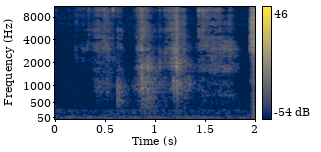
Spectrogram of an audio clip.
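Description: Faint rustle and a few soft ticks of a hardcover picture-book page being turned by hand.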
